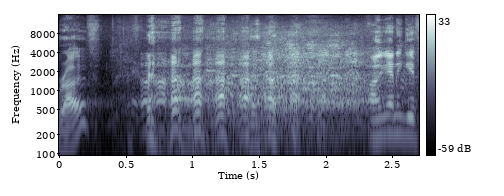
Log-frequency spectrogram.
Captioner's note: laughs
